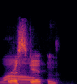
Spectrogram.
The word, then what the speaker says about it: Brissett: Next, we're going to go to Jacoby Brissett, who's starting for the Browns right now. – Brissett.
